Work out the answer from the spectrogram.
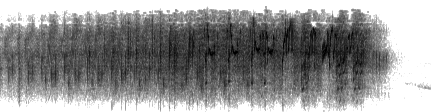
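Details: A male King of Saxony bird-of-paradise in high-elevation cloud forest gives its territorial call from a song post, a strange, hissing, static-like crackle like sizzling fat, sustained nearly four seconds then stopping abruptly; the call warns rival males and advertises to females.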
